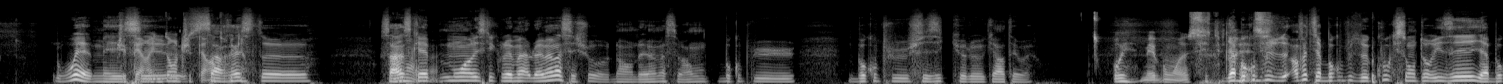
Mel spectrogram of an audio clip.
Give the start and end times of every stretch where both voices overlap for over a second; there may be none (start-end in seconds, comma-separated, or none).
1.1-2.5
